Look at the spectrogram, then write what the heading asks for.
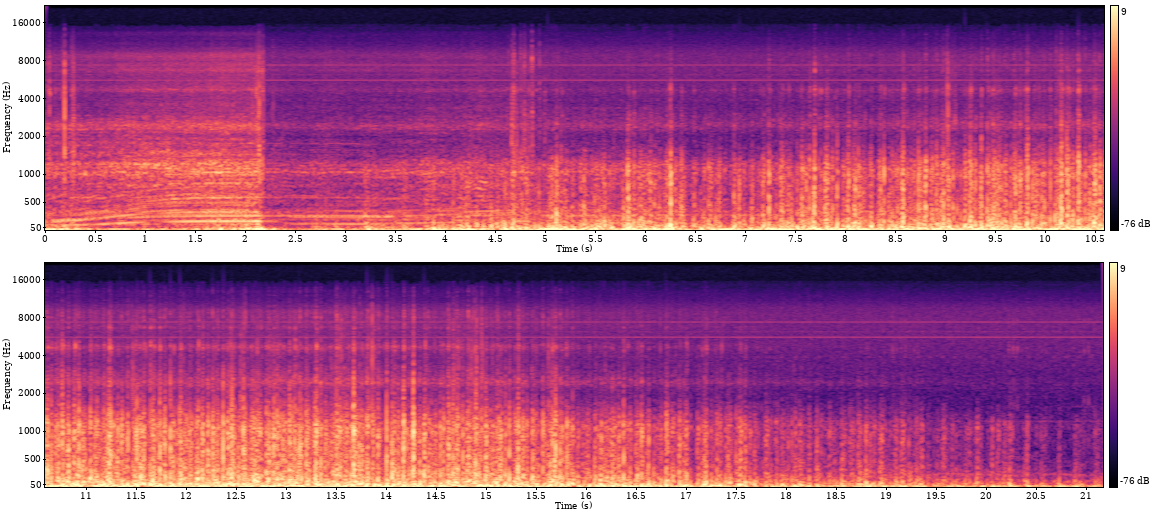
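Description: Car engine at full throttle from a standing start, its pitch rising over the first two seconds, with a sharp knock about two seconds in. Then loud engine, road and wind noise at speed, easing off near the end.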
